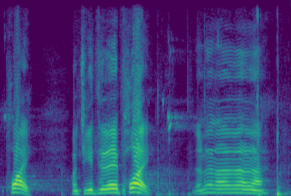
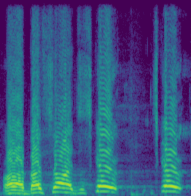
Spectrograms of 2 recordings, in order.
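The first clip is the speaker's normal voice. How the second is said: loud, much higher rally call; energetic shout; 5 semitones higher, 7 dB louder than usual. Real, not acted. Coach sending both sides into the drill, loud rallying shout. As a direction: fire the whole gym up.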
